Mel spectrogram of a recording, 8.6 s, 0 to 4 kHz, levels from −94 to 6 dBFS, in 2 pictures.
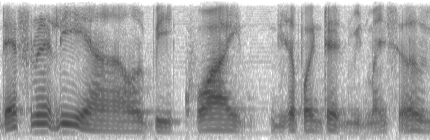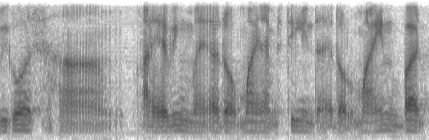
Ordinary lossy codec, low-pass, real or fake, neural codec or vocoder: Opus, 64 kbps; 3.6 kHz; real; none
